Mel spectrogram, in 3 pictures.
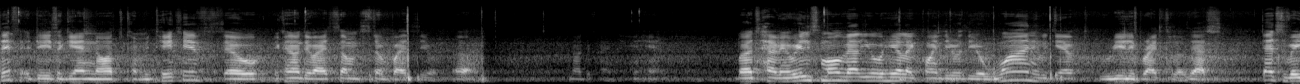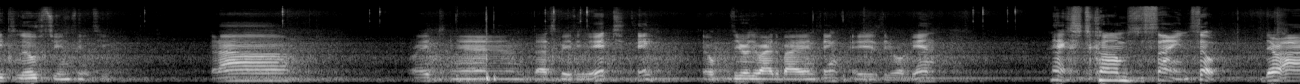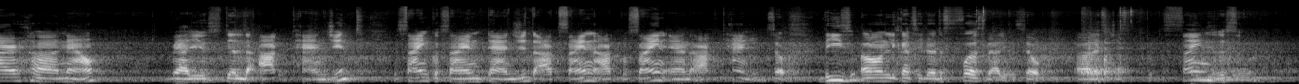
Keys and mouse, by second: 2.9-4.7 drag, 6.3-8.0 drag, 8.1-9.4 drag, 9.4 0, 9.8 click, 14.4-16.3 drag, 16.6-20.5 drag, 23.0-24.9 drag, 35.7-37.6 drag.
